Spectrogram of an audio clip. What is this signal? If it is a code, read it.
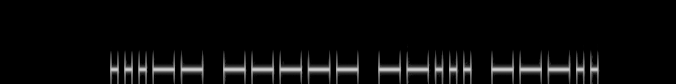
Morse code, heard as a keyed tone, about 17 wpm, 700 Hz. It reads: 3078
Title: Numbers - 4-Digit 17wpm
